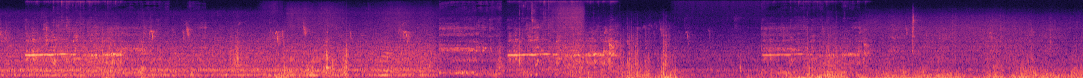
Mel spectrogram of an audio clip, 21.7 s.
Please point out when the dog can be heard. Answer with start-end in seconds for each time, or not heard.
not heard.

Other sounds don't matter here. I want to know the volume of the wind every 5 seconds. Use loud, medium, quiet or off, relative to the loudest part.
off, loud, loud, loud, loud.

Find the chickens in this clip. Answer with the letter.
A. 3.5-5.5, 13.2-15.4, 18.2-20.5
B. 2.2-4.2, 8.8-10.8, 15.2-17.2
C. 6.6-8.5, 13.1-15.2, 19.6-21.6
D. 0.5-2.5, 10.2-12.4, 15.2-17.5
D.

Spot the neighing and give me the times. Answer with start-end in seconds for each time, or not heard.
2.2-4.2, 8.8-10.8, 15.2-17.2.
